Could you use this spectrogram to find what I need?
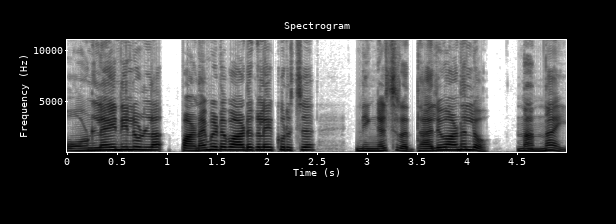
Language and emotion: Malayalam, happy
